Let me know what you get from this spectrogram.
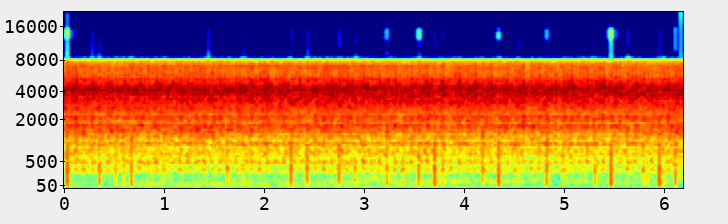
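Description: Car engine idling steadily, heard close up under the open hood, with an even run of light ticks several times a second.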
